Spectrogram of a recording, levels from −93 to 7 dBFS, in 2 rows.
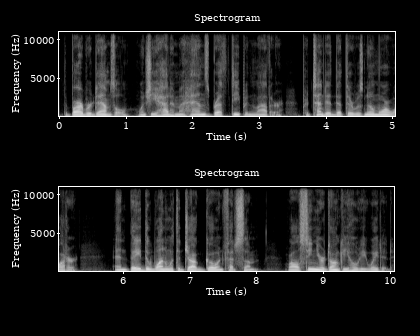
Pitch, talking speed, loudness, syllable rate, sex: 120 Hz, 215 wpm, -17 LUFS, 5.7 syllables/s, male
